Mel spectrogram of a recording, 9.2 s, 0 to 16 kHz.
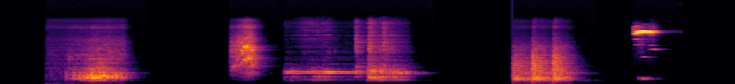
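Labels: First, at 0.56 seconds, wooden furniture moves. Next, at 2.86 seconds, there is the sound of a zipper. After that, at 3.53 seconds, you can hear furniture moving. Later, at 6.4 seconds, there is knocking. Following that, at 7.89 seconds, chirping can be heard.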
